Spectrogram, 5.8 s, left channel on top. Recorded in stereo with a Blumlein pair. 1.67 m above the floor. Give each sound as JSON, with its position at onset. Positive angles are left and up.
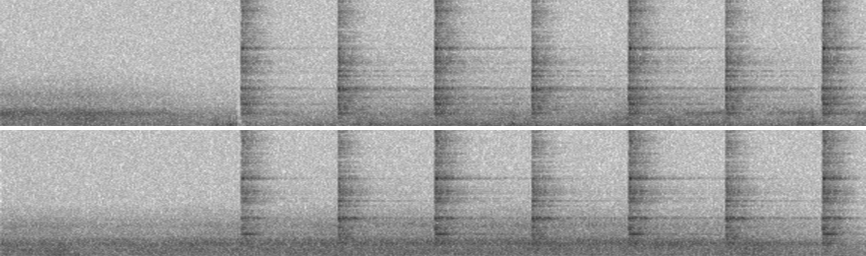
{"t": 1.6, "sound": "ticking", "azimuth_deg": 5, "distance_m": 3.5}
